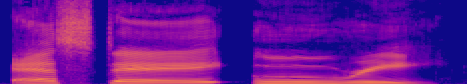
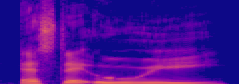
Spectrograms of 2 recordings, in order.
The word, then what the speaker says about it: Esteury: She's she gave me the Esteury. And then now you can see it how phonetically it's Este Uri. Yeah. Este, what's capital O O? Ooh. Ooh. Esteury.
